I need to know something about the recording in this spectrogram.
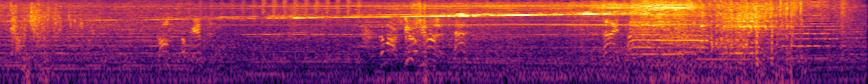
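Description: Action film soundtrack: orchestral music over a propeller aircraft's running engines, with grunts and scattered blows from a fistfight. The low engine rumble swells louder near the end.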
